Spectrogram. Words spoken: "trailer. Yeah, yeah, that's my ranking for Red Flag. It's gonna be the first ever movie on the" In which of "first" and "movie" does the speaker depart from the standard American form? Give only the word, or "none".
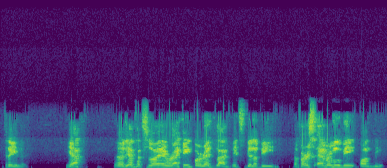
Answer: none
